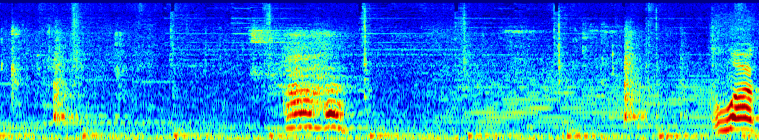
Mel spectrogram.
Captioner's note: nervous haha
